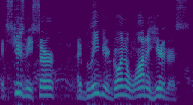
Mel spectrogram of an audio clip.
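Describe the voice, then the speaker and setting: A man's voice: a little high, expressive, unhurried, a crowd in the background. A man playing a polite young military messenger in a radio drama. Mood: deferential, urgent.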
